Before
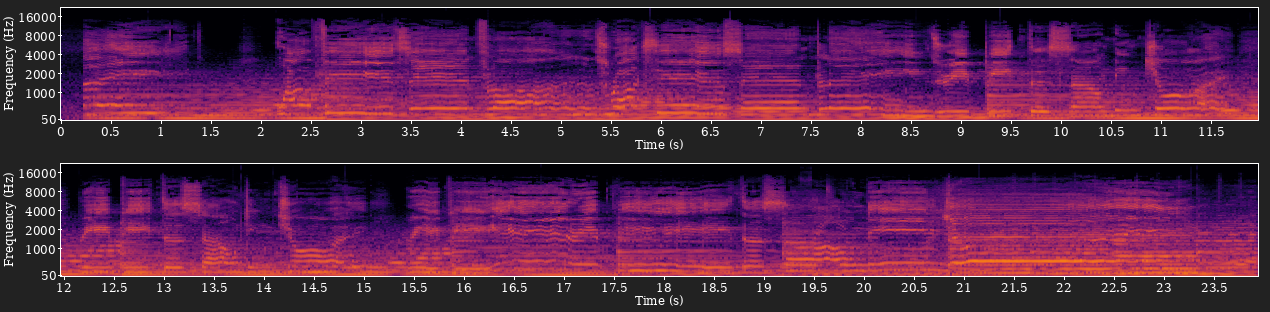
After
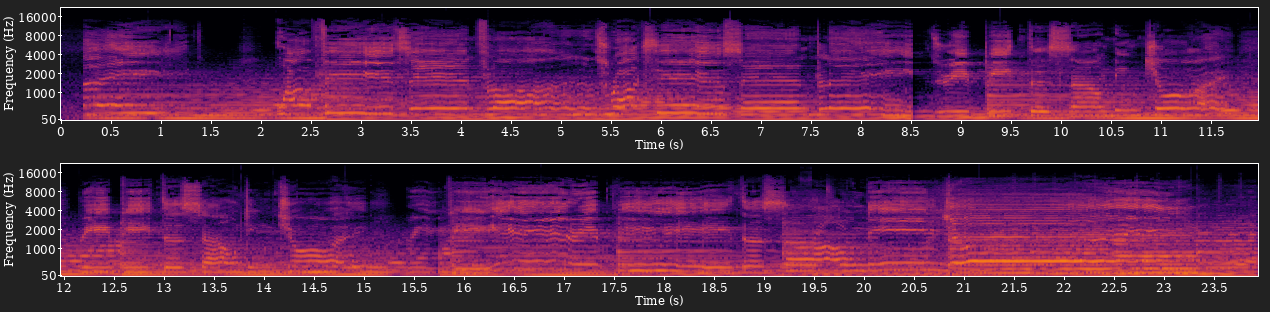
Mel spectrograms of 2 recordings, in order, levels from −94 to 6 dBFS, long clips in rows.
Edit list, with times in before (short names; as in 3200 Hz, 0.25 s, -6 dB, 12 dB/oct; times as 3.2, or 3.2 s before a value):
8.51–8.97 fade in linear
15.18–15.75 fade out, to -22 dB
